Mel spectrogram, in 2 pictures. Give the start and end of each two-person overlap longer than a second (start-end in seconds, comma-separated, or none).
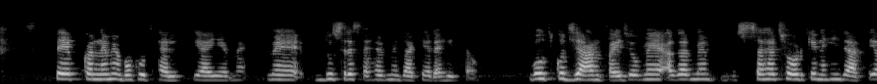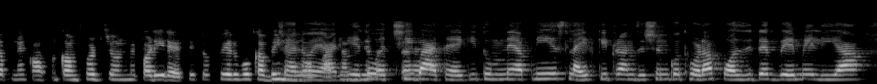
11.6-13.0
